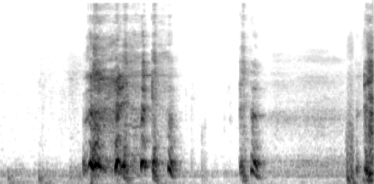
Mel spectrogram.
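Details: Person still sick with a cold, recent fever, inhaler user: a run of harsh, chesty coughs followed by a few more, a coughing fit during a common cold.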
